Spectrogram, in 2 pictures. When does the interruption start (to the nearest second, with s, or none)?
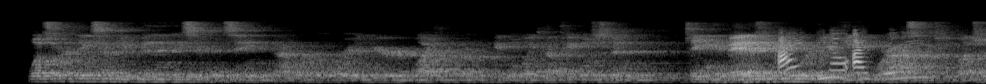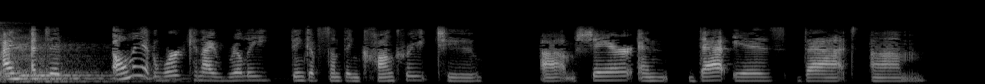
8 s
